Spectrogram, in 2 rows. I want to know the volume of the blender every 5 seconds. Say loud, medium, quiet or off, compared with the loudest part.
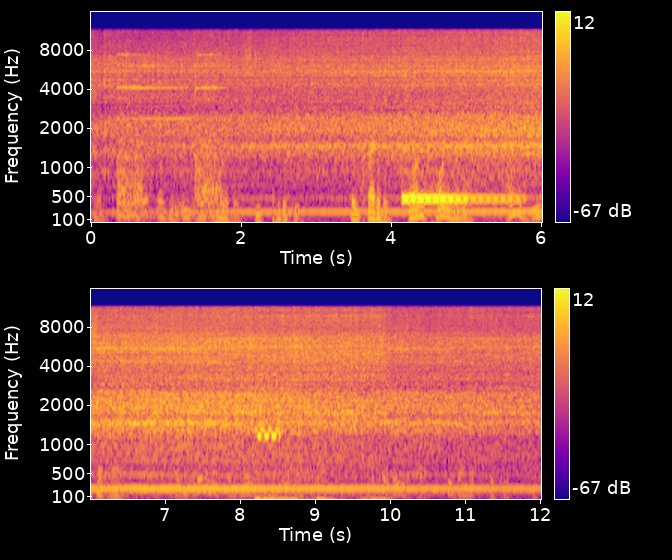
medium, loud, medium.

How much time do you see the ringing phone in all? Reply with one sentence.
You can hear the ringing phone for 5 seconds altogether.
